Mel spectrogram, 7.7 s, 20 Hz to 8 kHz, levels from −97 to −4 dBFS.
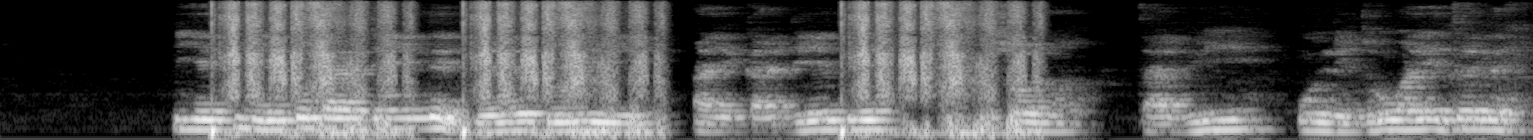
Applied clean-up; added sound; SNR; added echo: none; Writing; 2 dB; reverberation time 0.3 s.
